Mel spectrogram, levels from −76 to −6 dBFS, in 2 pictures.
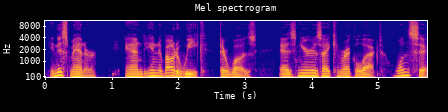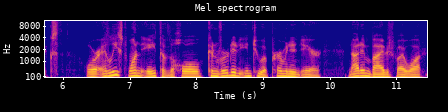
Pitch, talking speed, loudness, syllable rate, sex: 130 Hz, 185 wpm, -17 LUFS, 5.2 syllables/s, male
